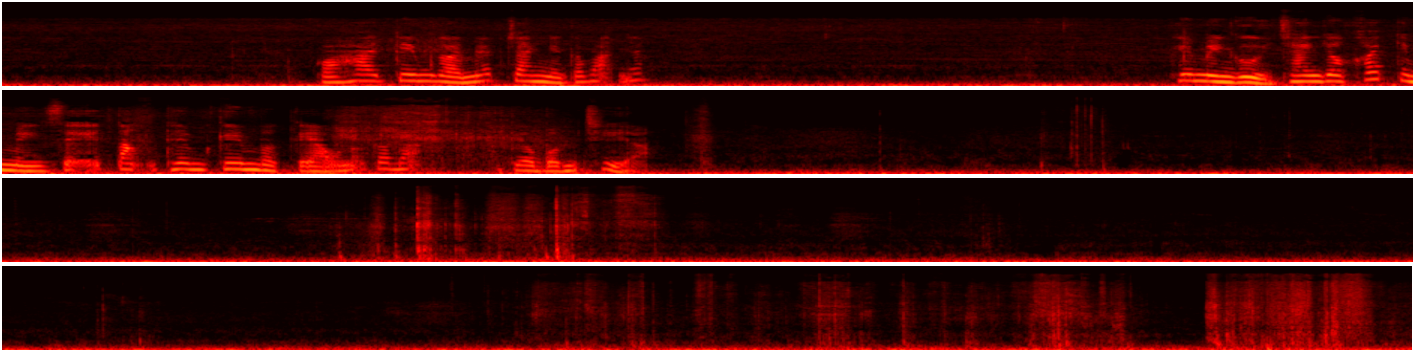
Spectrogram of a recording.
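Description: Stiff fabric rustles and crinkles as hands handle it.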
